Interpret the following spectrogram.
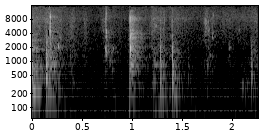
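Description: Light, scattered clicks and taps of handling at a painting table, about half a dozen in two seconds.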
